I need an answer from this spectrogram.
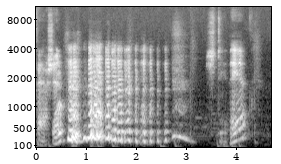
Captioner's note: laughing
